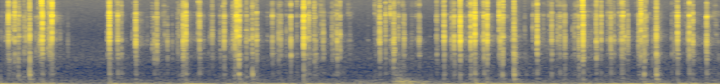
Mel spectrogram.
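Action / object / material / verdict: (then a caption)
tap / plastic mechanical keyboard with acrylic case / plastic / none. Fingertips type continuously on a plastic mechanical keyboard with plastic keycaps on a translucent acrylic case. Rapid, short, bright clacks come in a steady stream with little ring, over a constant low hum, with a brief lull just before the four-second mark.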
